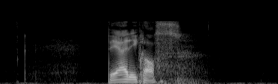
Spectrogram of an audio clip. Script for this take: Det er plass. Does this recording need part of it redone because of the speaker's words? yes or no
no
